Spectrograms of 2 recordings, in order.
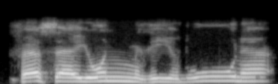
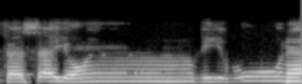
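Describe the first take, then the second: First: Short clear ن in "فسينغضون"; correct clear nun. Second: Long hum on the first ن of "فسينغضون"; wrong held nun. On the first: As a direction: go straight from ن to غ in "فسينغضون". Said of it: "ما نقول فسينغضون". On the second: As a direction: draw out the N before غ in "فسينغضون". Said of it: "ما نقول". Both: Shown as a demonstration.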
